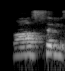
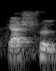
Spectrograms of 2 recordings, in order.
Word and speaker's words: causal: In digital signal processing, there is a concept called causal system and non-causal system. In fact, most students pronounce it wrongly as casual system because we are very used to casual living.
